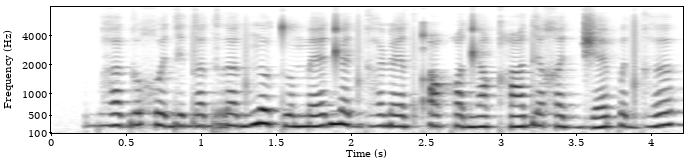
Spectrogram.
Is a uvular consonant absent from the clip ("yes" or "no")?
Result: no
